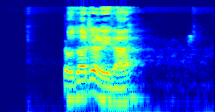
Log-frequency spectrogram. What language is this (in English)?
Chinese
